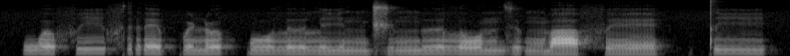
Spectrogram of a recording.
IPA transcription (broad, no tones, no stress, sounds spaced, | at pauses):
w ɵ f i f r e p ɨ ɳ ɵ k͡p u l ɨ l i n d͡ʒ ʉ ŋ ɨ l o n z ʉ ŋ͡m a f e | t̪ i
